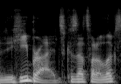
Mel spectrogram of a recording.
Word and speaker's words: Hebrides: says Curtis here again sorry to be a pronunciation Nazi but he brides is Hebrides hey Brittney Hebrides is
